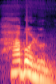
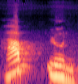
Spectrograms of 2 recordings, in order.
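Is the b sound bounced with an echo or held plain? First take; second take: bounced; plain. First: The b is released with a bouncing echo. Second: The b is held plain without any bounce. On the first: The speaker calls it right. "এই যে বাটাকে আমি একটু লাড়াইয়া পড়লাম" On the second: The speaker calls it wrong. "এই হাবলুন পড়লে পড়াটা সহি হলো না।"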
